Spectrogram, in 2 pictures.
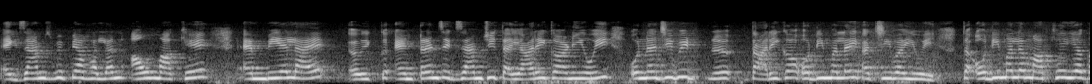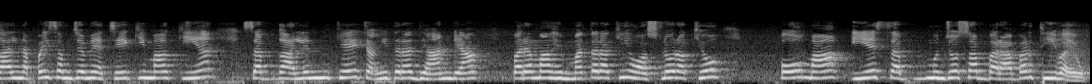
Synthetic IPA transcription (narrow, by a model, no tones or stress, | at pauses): eːɡzɛːmzbɪpijãɦɐlənɪ̆ɛ̃ũmãːkʰeeːmbiːeːlaːɪ | ɦɪkʊ̆ẽːɳʈɾɛ̃nseːɡzɛːmd͡ʑiːt̪ɐjːaːɾikɐɾɽ̃iɦuiʊnə̆d͡ʑiːbɪt̪aːɾiːxəʔoːɗimɐləiʔɐt͡ɕiʋɐiɦuit̪ɐʔoːɗimɐlə̆mãːkʰeɪɦəɠaːl̤ɪnɐpɐisɐ̃md͡ʑʱəmẽɐt͡ɕekimãkĩːə̃sɐbʱɠaːl̤ʊnɪ̆kʰeːt͡ɕɐŋɡit̪ɐɾəɦd̪ʱjaːnɗijã | pɐɾmãɦɪmːət̪ɾɐkʰiɦɔːsloɾɐkʰijo | poːmãɪɦesɐbmʊ̃ɦɪ̃ɲd͡ʑosɐbʱːɐɾaːbəɾt̪ʰiʋɐjoː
